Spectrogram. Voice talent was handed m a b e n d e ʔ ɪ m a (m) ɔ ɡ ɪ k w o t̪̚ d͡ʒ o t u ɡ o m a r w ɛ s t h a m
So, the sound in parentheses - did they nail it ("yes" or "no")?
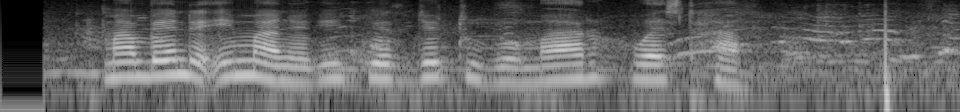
no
